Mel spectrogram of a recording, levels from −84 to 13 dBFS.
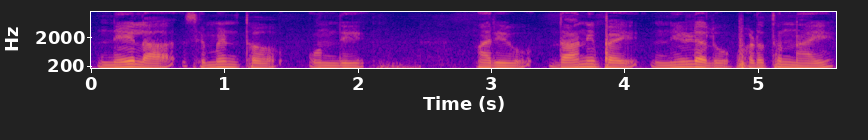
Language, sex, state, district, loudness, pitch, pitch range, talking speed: Telugu, male, Telangana, Hyderabad, -24 LUFS, 130 Hz, 120-145 Hz, 85 wpm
